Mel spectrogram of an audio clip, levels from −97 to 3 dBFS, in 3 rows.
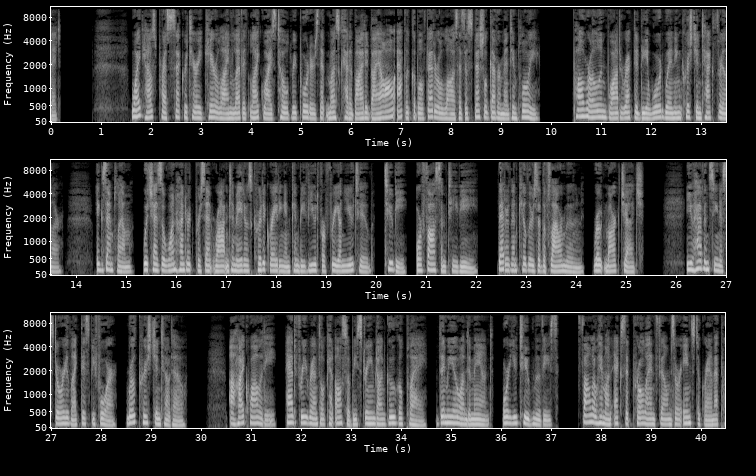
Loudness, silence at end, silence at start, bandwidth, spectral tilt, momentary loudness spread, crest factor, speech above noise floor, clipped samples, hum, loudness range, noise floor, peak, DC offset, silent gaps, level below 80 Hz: -24 LUFS; 0 s; 0 s; 10.5 kHz; -5.5 dB/octave; 5 LU; 16 dB; 31 dB; under 0.1%; none; 2 LU; -54 dBFS; -8 dBFS; under 0.1%; 0.19-0.83 s, 9.80-10.42 s, 22.07-22.42 s, 25.37-25.73 s, 29.75-30.11 s, 37.17-37.53 s; -60 dBFS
